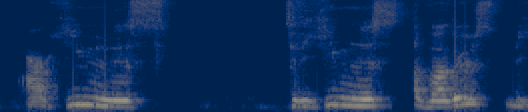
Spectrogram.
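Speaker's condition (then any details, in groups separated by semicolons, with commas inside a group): Cerebral palsy; from birth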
